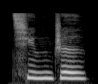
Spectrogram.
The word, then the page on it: 清真: qīng zhēn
